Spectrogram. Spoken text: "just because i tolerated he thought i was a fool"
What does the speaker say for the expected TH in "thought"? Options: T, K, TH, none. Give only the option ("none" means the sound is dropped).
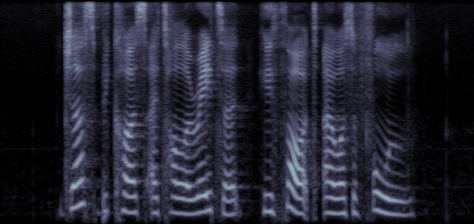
TH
